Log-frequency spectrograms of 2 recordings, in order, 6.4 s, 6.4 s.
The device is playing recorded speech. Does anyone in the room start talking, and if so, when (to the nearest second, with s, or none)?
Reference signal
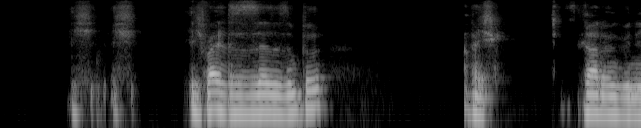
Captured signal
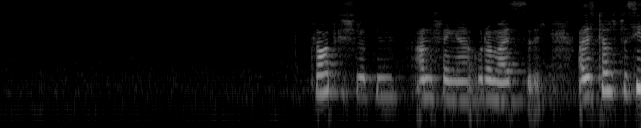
3 s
